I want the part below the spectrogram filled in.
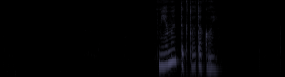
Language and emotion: Russian, neutral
